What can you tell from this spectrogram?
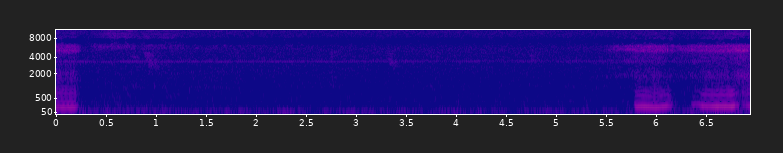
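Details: Fukuko, a sleeping beagle, snoring indoors with nasal breaths described as a chorus: soft low breathing, then a wavering nasal whine-like snore near the end and a second sustained, tonal snore just after.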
